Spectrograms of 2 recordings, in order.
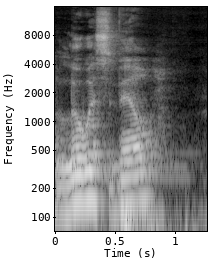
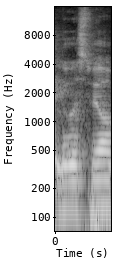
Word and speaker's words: Louisville: in the city of Louisville, Kentucky. I say Louisville because I know people get upset about how you actually pronounce it, like you have something stuck in your throat.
